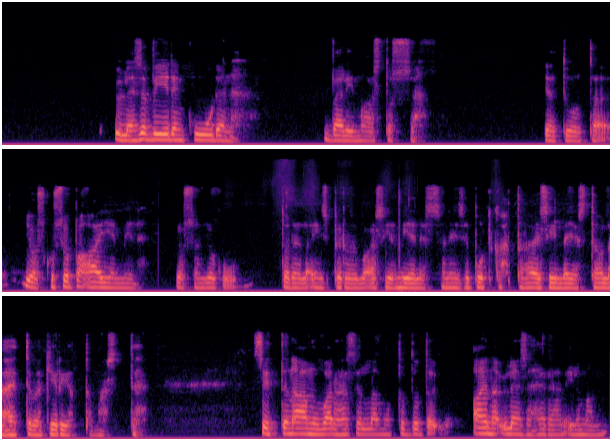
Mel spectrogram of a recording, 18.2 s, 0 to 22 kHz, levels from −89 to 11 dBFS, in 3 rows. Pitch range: 130-150 Hz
